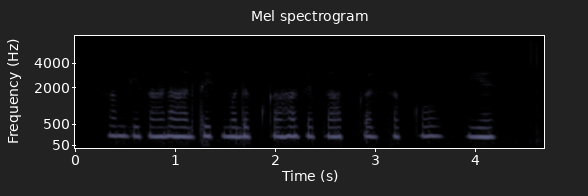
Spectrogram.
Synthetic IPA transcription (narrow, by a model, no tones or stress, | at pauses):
hɐmkɪsaːnaːɾt̪ʰɪkmɐd̪əd̪kɐɦãsepɾaːp̚t̪kɐɾsɐko | iɛː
